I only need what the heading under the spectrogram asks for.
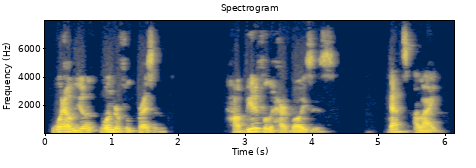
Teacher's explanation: Exclamatory sentences, falling intonation.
